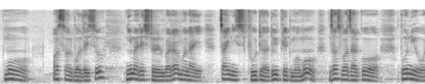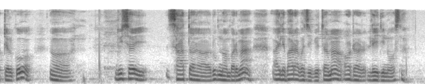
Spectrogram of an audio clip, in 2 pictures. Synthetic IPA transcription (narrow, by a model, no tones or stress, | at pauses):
mʌ | ʌsʌlbold̪ʌjt͡sʰu | nimaɾesʈoɾenʈbʌɾʌmʌlaj | t͡sajnispʰuʈd̪ujpleʈmʌmod͡zʌs̬bʌd͡zarkopunijoɦoʈelko | d̪ujsʌj | sat̪rup̬nʌmbʌrmaʌilebaɾabʌd͡zibʱiʈ̪ʌrmaʌrɖʌrlejd̪inuɦosnʌ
